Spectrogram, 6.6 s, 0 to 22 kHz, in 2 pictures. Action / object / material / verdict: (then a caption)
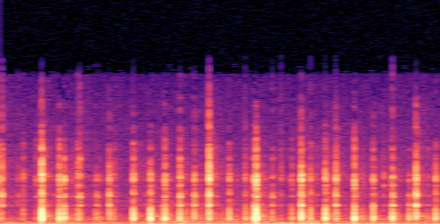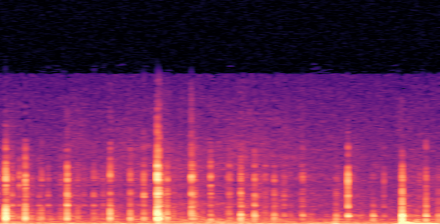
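tap / acacia wood plate / acacia wood / none. A round, solid acacia wood plate, underside facing out, is tapped quickly with fingernails near the rim and across the back. The result is a rapid, uneven stream of dry, bright clicks with almost no ring, centred around a woody tone near 580 Hz, ending with a duller, lower thump.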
